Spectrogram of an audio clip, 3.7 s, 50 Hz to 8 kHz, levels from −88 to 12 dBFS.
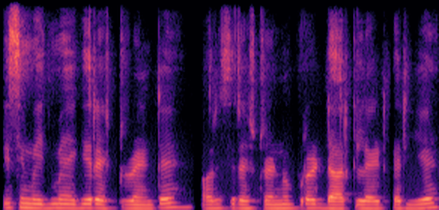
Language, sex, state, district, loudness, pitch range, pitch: Hindi, male, Arunachal Pradesh, Lower Dibang Valley, -19 LUFS, 140-155 Hz, 145 Hz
